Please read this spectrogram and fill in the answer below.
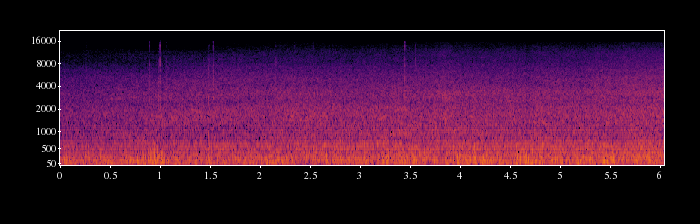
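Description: Ocean surf breaking on a sandy beach, mixed with wind buffeting the microphone: a steady, rumbling wash of noise.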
